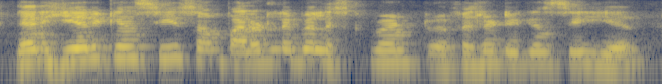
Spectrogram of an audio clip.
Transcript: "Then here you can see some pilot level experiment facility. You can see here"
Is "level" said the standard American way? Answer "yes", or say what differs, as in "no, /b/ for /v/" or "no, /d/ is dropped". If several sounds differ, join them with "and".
no, /b/ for /v/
